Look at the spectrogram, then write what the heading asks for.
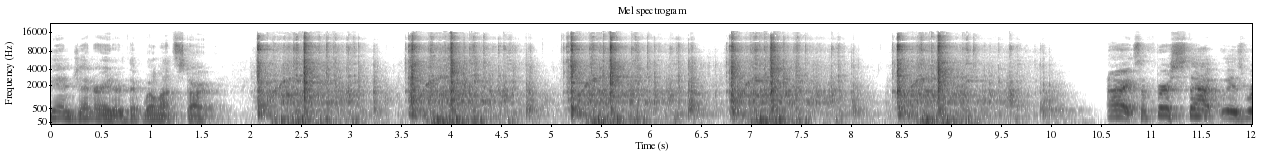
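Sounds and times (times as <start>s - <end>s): generator recoil starter pulls: 2.0s - 10.2s.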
